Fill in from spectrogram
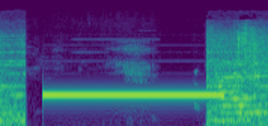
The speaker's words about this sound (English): I got a praise beep button Jesus. Somewhere. Hallelujah. I can't I've find it.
